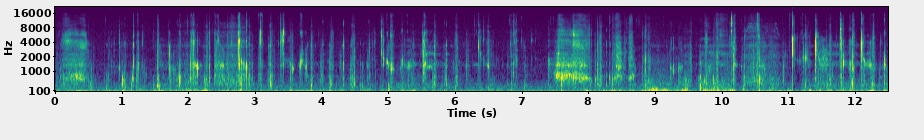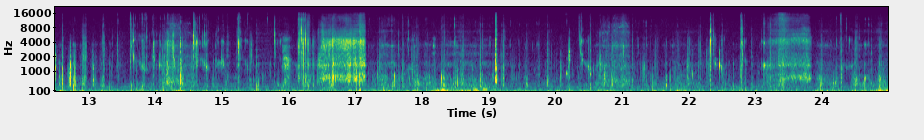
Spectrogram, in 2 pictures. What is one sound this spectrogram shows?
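A young woman chews food close to a microphone.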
